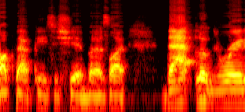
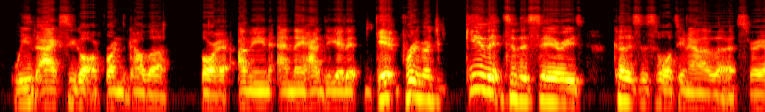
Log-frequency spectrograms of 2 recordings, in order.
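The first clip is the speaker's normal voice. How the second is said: ordinary talk, nothing marked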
